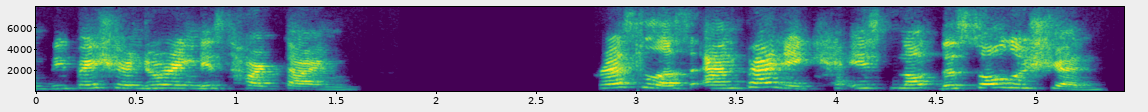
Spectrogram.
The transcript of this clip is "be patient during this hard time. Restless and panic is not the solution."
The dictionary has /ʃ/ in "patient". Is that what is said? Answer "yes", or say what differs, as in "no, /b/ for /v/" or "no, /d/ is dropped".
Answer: yes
